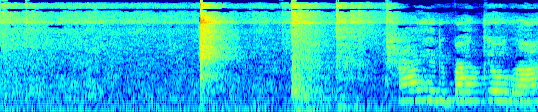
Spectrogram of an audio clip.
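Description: A low rustle, then two sharp knocks about two-thirds of a second apart, then a child's voice exclaiming near the end.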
